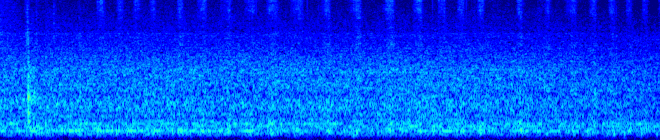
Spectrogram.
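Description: Faint scratching of a white Prismacolor colored pencil drawn in quick short strokes over UART sanded paper, about five strokes a second, with one sharp click about a third of a second in.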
